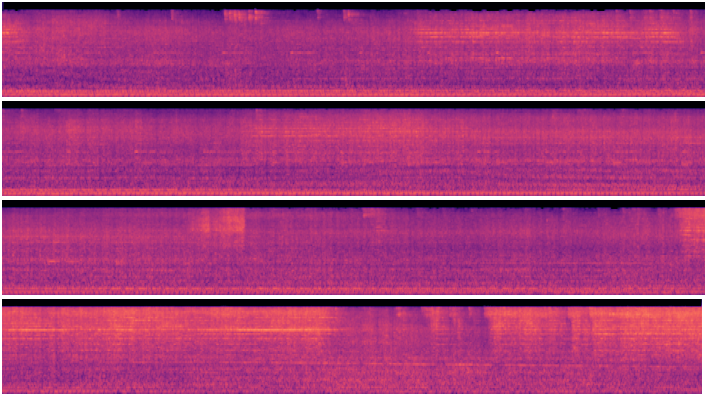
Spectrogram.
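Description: CSX freight train passing at close range: diesel locomotives go by with a deep, steady engine drone that eases after about twenty seconds, giving way to covered hopper cars rolling past. A faint tone slides down in pitch near the end.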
